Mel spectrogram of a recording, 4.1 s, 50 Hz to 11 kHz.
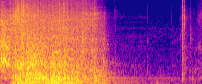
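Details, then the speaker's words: Big block Chevy V8 in a Holden HQ Summernats build after fitting valve covers with neoprene gaskets; catches at once, strong even beat about two seconds, shuts off cleanly, great oil pressure. Normal start-up. "Well, sounds good. Fucking good enough for me."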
